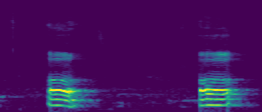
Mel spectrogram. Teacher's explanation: एक बार आप बोल करके देखिए, अ कहाँ से निकला तो अ जो है ये कंठ से निकल रहा है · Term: कंठीय वर्ण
